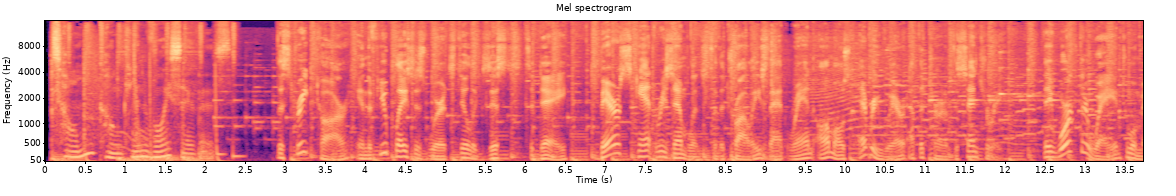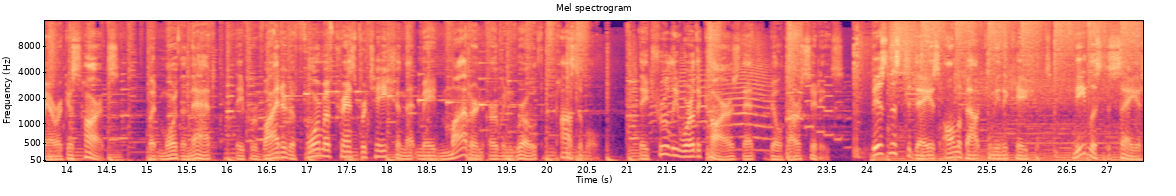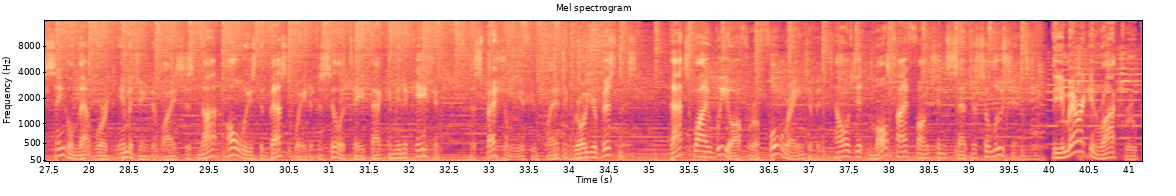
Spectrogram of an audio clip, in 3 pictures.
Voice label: narration demo sample

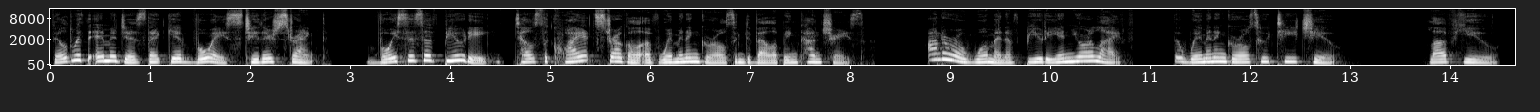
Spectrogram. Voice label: voiceover work

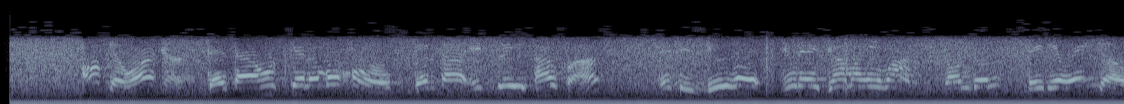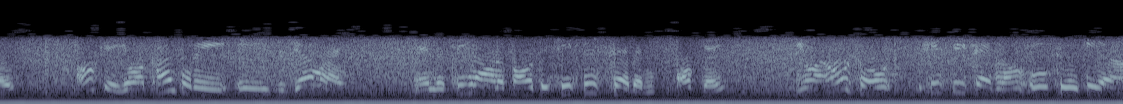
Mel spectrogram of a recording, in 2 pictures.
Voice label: 15m ssb via long path

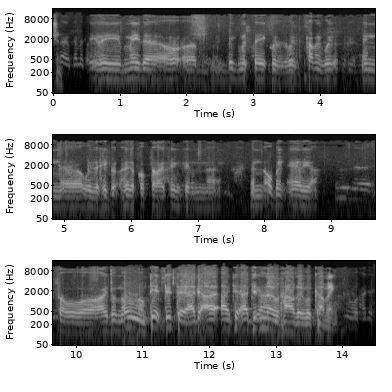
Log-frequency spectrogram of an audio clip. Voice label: snippet of telephone conversation; uk s ambassador to libya richard norther

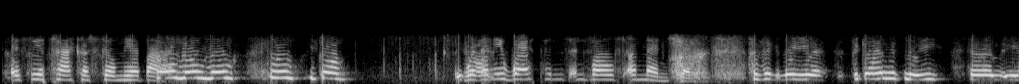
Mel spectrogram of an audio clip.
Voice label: 999 call; melsonby murder trail

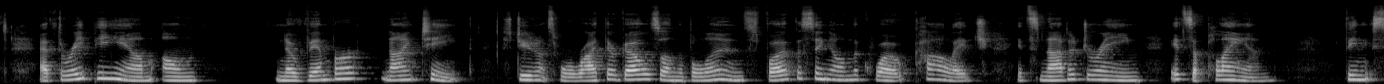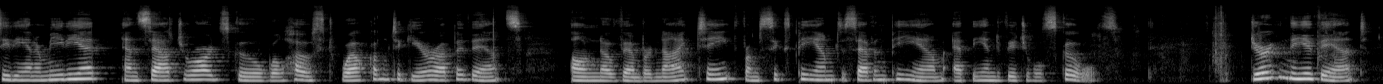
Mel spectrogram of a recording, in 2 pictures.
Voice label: kick off announcement; gear up

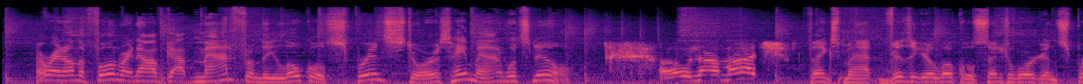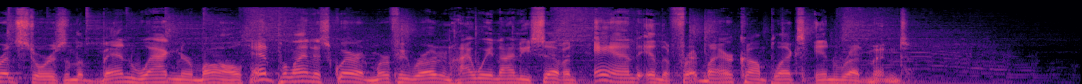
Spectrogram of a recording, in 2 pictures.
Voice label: really short commercial; sprint

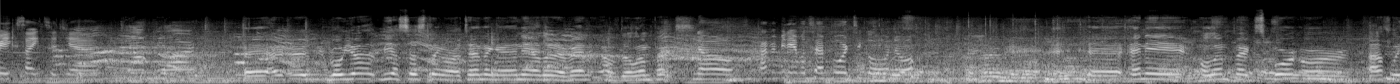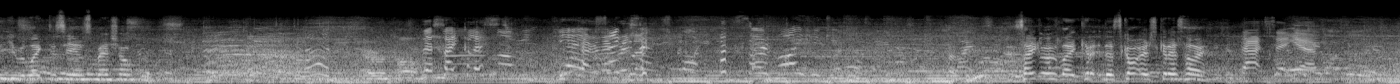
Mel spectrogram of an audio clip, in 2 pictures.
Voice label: interview at castle with mom son

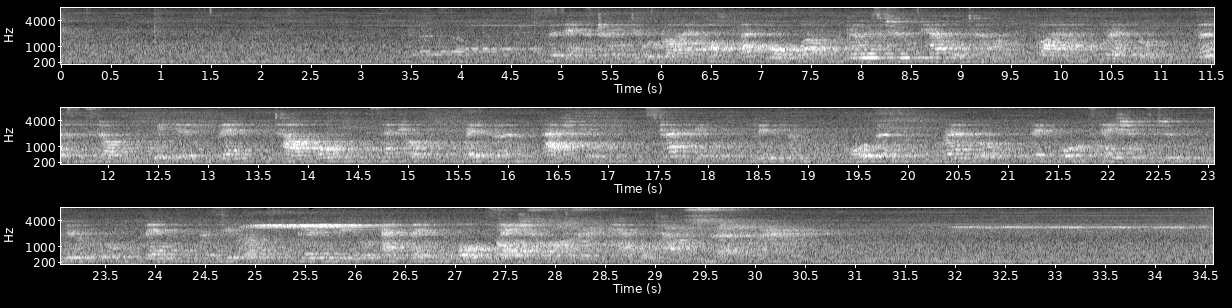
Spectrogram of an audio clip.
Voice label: Circular Quay station announcement

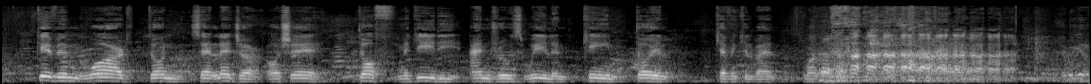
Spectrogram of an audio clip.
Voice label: commentator s prep Irish pronunciation

